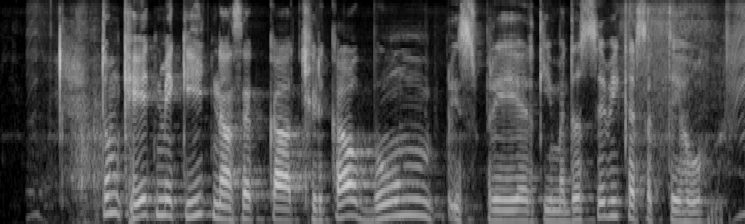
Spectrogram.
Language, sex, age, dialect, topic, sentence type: Hindi, male, 18-24, Marwari Dhudhari, agriculture, statement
